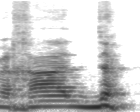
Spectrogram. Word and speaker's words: Echad: Shema Yisrael Hashem Elokeinu Hashem Echad, and you hmm pronounce the Daled to stress the ayin and the dalet, who together make ed, is witness.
